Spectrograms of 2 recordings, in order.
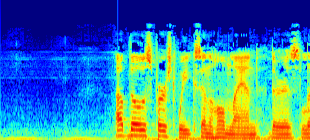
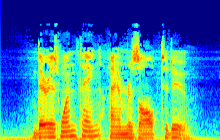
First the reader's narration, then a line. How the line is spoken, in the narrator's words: said Faith Stewart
